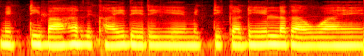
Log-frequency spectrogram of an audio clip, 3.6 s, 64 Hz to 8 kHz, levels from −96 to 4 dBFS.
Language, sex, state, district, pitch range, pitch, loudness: Hindi, female, Uttar Pradesh, Lalitpur, 165-180 Hz, 170 Hz, -15 LUFS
